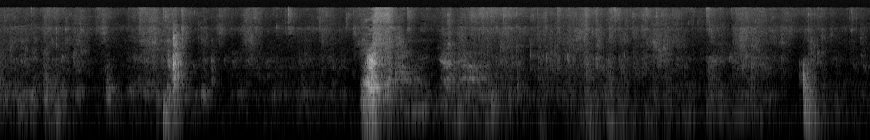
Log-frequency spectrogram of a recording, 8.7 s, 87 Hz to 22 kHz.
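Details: Alabai puppies, young, filmed in winter 2022, letting out three short sharp yelps spaced about two seconds apart, the middle one loudest, with faint murmuring and soft shuffling noises between them.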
